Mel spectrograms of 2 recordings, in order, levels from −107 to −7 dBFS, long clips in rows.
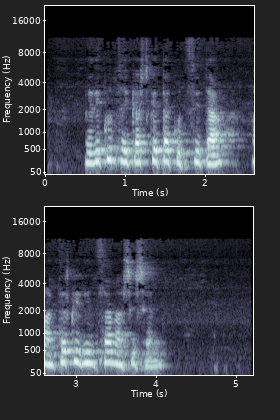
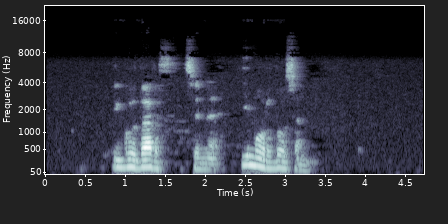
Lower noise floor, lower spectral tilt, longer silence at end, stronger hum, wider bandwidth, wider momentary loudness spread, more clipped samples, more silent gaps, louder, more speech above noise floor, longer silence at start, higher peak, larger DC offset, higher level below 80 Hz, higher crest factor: second, -66 dBFS vs -72 dBFS; first, -7 dB/octave vs -5 dB/octave; second, 1.1 s vs 1.4 s; neither; first, 10.5 kHz vs 7.8 kHz; second, 10 LU vs 19 LU; neither; neither; about the same, -22 LUFS vs -23 LUFS; second, 45 dB vs 49 dB; second, 0.5 s vs 0.85 s; about the same, -2 dBFS vs -4 dBFS; neither; about the same, -64 dBFS vs -62 dBFS; about the same, 20 dB vs 22 dB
